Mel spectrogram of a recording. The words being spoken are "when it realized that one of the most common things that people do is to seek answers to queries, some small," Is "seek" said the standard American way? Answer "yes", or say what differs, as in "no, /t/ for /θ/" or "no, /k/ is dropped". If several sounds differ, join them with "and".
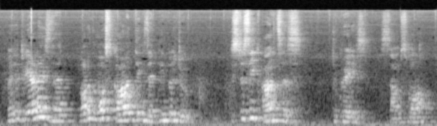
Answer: yes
